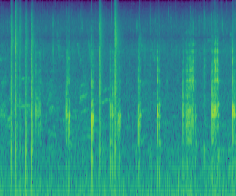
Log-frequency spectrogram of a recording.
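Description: Potatoes stirred and fried in oil in a pan outdoors, with a steady sizzle under sharp, repeated scrapes and clanks of the utensil against the pan.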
